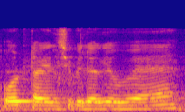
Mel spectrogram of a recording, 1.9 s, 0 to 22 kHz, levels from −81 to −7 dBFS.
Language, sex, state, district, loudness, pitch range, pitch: Hindi, male, Uttar Pradesh, Shamli, -14 LUFS, 125-130 Hz, 125 Hz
